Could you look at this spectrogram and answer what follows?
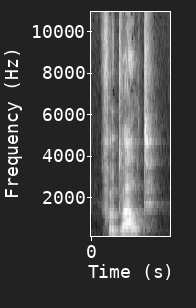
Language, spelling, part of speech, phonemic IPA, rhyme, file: Dutch, verdwaald, adjective / verb, /vər.ˈdʋaːlt/, -aːlt, Nl-verdwaald.ogg
- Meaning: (adjective) lost; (verb) past participle of verdwalen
